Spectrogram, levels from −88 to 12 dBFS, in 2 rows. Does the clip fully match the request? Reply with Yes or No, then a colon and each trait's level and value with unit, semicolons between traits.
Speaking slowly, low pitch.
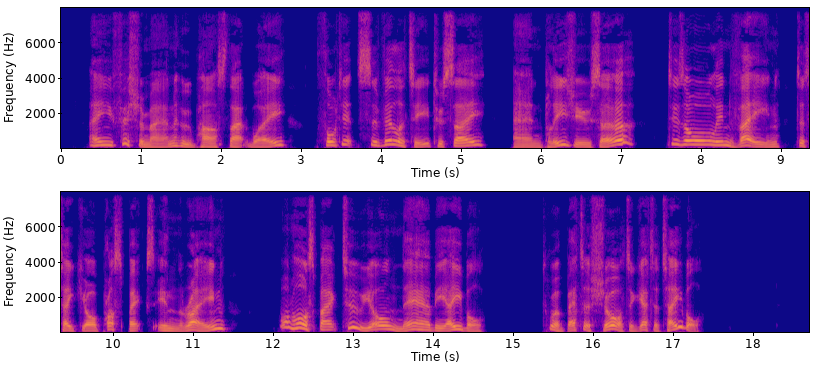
No: slow, 130 wpm; medium, 155 Hz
